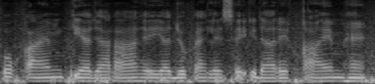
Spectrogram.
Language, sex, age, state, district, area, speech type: Urdu, male, 18-30, Delhi, North West Delhi, urban, spontaneous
